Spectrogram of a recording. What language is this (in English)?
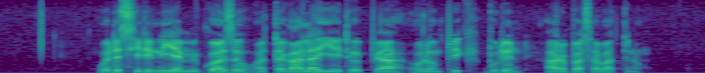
Amharic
